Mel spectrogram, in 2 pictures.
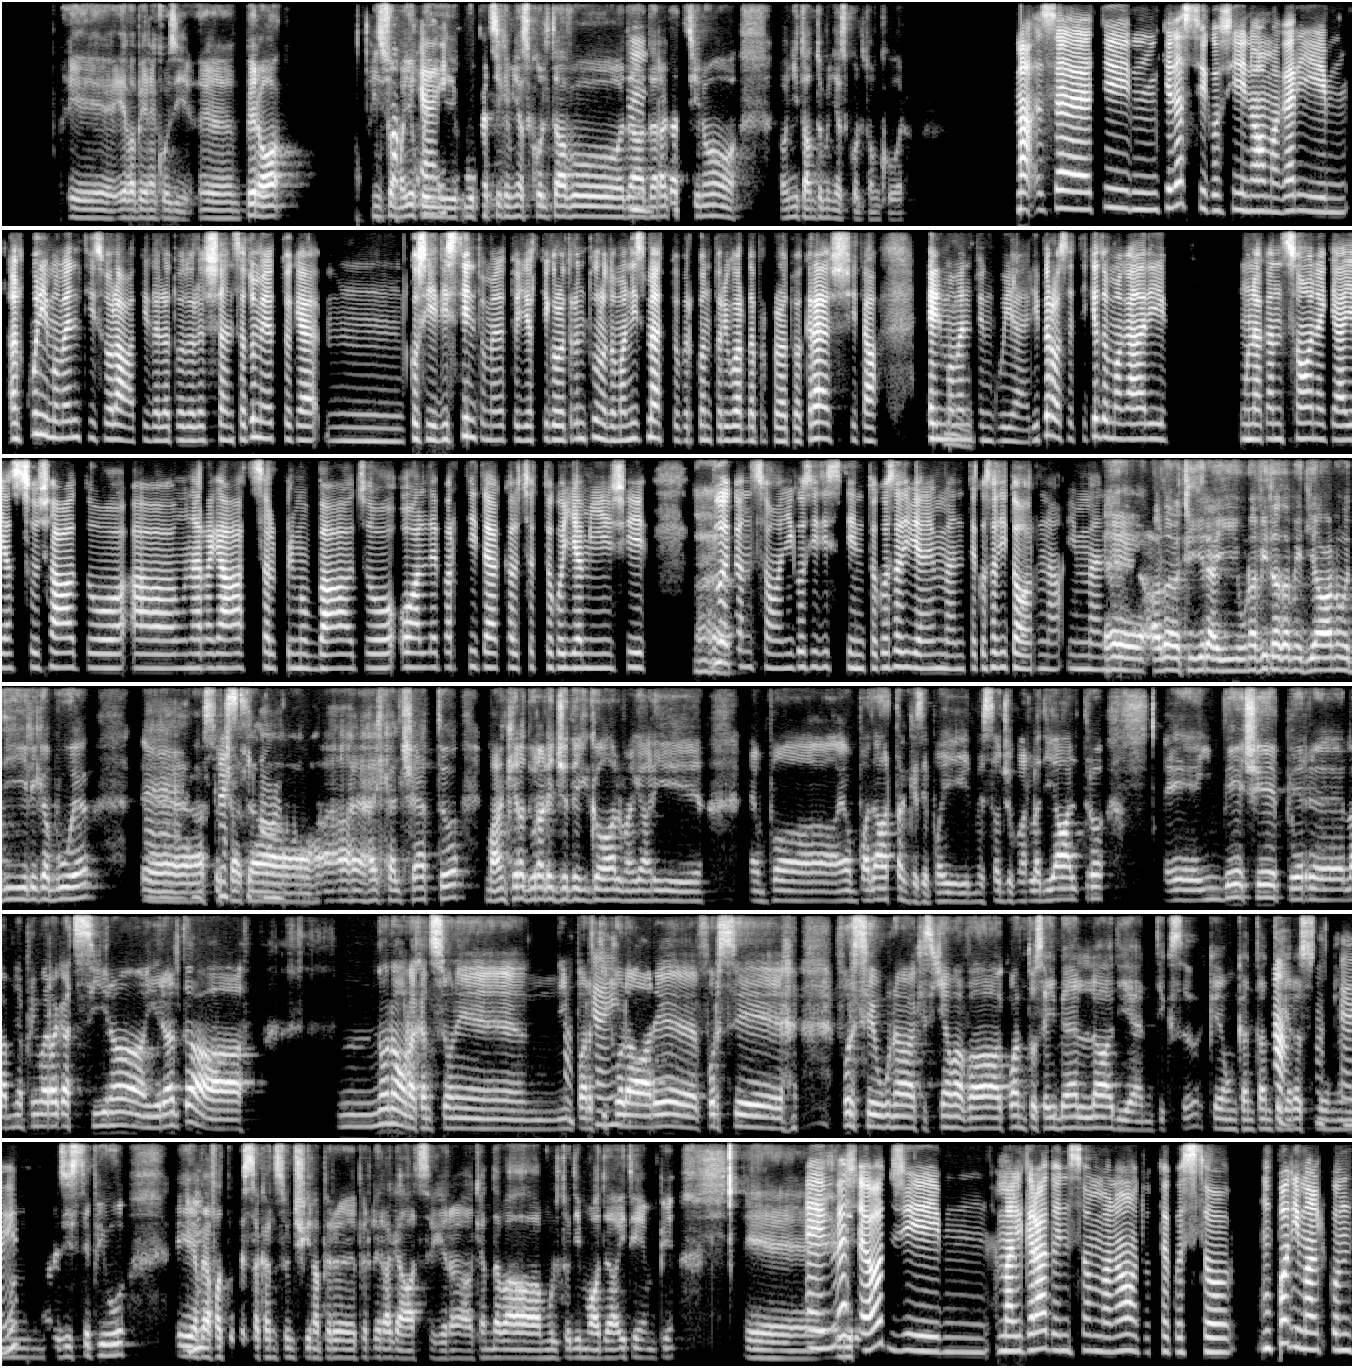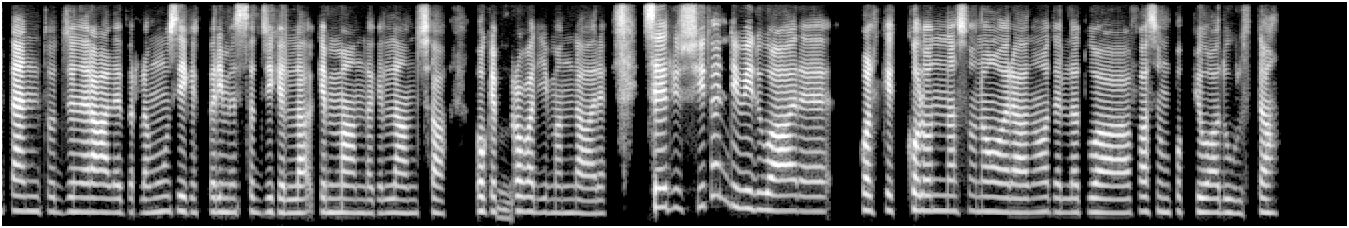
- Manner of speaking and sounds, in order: tapping; "proprio" said as "propio"; chuckle; "allora" said as "alloa"; laughing while speaking: "a a al"; chuckle; tongue click
- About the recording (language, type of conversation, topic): Italian, podcast, Qual è la colonna sonora della tua adolescenza?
